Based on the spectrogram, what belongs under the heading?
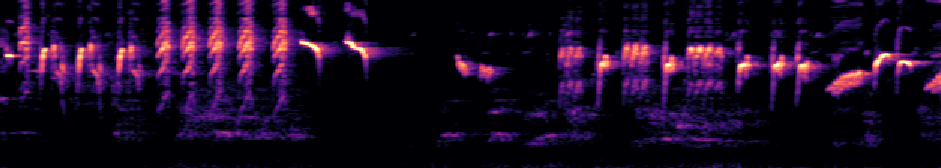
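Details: Laughingthrush in spring giving a lively song of rapid clipped notes and descending whistles, a short pause, then a fast series of repeated sharp whistled phrases.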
